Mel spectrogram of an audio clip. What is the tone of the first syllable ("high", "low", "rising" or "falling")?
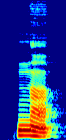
low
